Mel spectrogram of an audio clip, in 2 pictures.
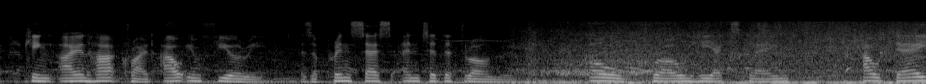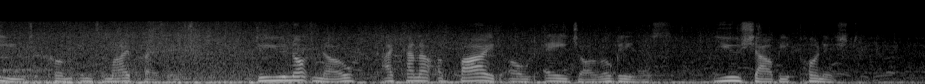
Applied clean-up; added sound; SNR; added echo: none; Truck; 4 dB; none.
